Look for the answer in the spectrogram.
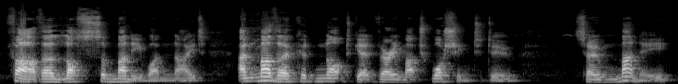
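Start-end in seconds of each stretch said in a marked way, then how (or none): none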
